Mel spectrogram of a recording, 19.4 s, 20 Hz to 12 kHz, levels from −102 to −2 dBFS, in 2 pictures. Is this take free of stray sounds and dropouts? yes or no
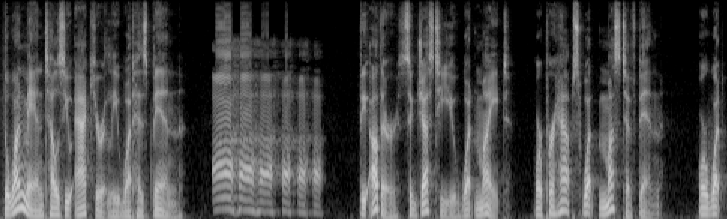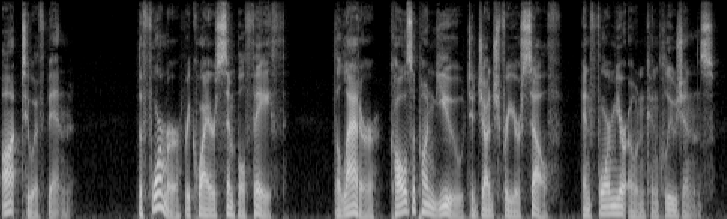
no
